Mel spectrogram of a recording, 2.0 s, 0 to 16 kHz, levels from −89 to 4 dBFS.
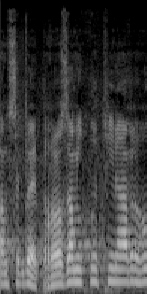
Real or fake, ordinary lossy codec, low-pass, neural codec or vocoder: fake; MP3, 64 kbps; 14.4 kHz; codec, 44.1 kHz, 3.4 kbps, Pupu-Codec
